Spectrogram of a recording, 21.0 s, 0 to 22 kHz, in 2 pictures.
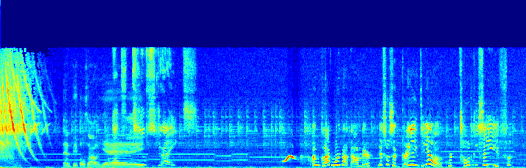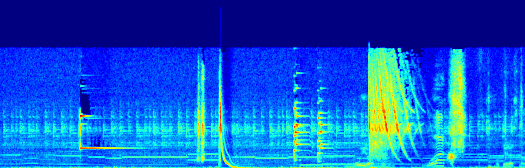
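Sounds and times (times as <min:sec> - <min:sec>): falling sweeps: 0:00.0 - 0:01.1, 0:14.9 - 0:19.8
falling glide sound effect: 0:00.0 - 0:01.2, 0:14.9 - 0:19.1
high steady tone: 0:00.0 - 0:01.2, 0:14.9 - 0:19.2
cartoon background music: 0:00.0 - 0:12.1, 0:12.8 - 0:21.0
chime-like tinkles: 0:12.1 - 0:13.9, 0:16.4 - 0:19.1.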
